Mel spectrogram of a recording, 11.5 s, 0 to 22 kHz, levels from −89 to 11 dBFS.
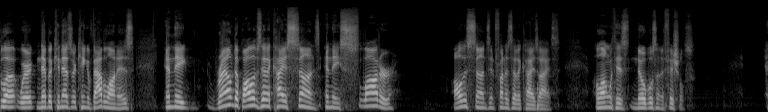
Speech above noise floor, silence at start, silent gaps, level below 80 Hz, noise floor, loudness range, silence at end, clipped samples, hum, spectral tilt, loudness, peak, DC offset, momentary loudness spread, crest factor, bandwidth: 53 dB; 0 s; none; -76 dBFS; -80 dBFS; 7 LU; 0 s; under 0.1%; none; -4 dB/octave; -27 LUFS; -10 dBFS; under 0.1%; 11 LU; 18 dB; 16.5 kHz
